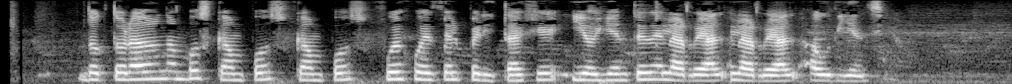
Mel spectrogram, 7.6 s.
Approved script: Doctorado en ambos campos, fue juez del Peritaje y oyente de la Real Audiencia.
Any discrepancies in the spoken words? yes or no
yes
